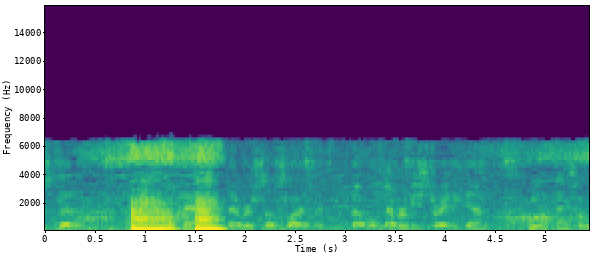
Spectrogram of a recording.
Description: The wife doing more snoring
